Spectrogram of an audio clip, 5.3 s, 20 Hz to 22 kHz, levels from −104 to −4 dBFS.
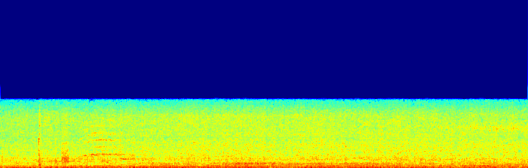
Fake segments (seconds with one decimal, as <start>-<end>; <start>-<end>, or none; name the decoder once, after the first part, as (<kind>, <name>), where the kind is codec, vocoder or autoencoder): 1.0-3.4 (vocoder, BigVGAN v2)

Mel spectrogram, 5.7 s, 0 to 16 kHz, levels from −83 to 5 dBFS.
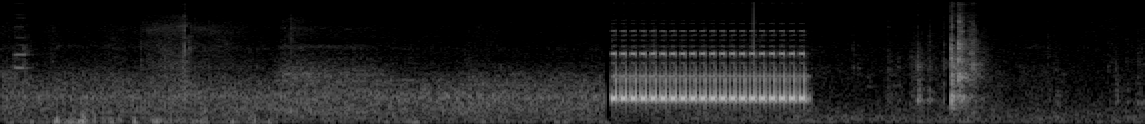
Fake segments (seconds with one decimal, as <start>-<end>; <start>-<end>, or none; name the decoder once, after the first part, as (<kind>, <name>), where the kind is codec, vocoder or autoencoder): none

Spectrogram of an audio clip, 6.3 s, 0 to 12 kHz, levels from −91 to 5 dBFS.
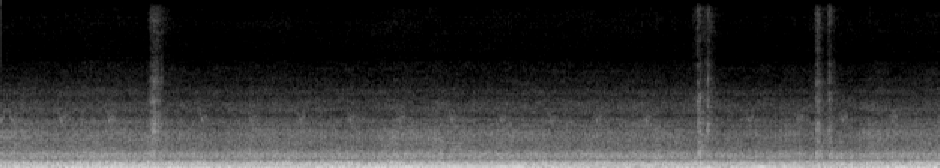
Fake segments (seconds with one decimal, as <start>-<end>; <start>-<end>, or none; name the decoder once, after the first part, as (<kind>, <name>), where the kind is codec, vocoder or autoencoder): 0.0-1.0 (vocoder, Vocos); 2.8-3.7; 4.6-5.5

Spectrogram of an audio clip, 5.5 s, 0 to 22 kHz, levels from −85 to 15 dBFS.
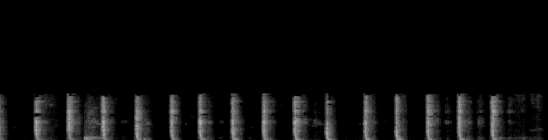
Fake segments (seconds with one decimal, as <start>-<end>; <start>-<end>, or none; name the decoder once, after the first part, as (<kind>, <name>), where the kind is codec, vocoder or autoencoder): none

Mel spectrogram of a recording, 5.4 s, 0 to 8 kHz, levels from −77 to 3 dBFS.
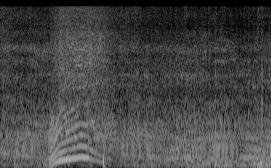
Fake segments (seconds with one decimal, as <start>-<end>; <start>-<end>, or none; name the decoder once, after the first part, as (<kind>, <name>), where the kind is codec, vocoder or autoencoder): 0.0-0.6 (codec, SNAC); 1.2-2.4; 3.2-4.0

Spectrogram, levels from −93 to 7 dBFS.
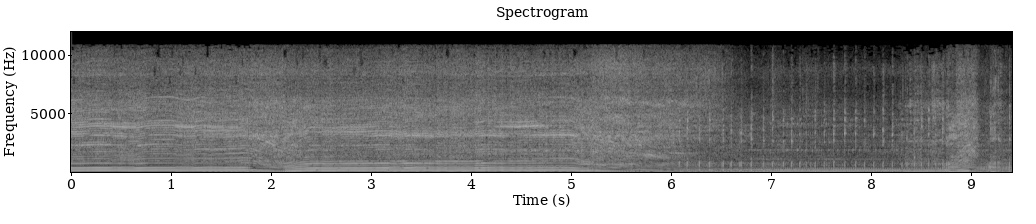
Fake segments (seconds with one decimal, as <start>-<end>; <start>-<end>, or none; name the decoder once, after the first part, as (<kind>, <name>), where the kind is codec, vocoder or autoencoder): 1.8-7.1 (vocoder, BigVGAN v2)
